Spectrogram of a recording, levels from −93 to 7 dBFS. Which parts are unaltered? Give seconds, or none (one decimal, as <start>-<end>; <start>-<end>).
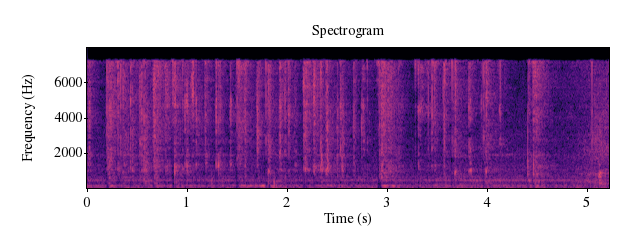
0.0-0.6; 3.4-4.4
